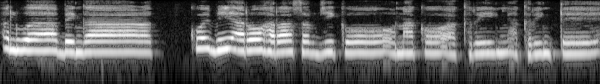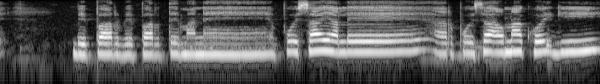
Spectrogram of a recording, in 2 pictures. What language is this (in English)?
Santali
